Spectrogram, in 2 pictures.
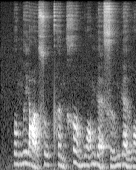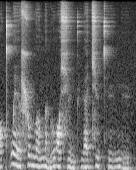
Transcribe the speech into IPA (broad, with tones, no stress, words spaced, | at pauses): ʊ˨˦ŋljɑ̰˨˩ʊ̯su˨˦pʰə̰˨˩n xɤ˥˨mwɔ˨˦mɥɛ̰˨˩ sɹ̩˨˦ mɥɛ˥˨ɻwɔ˨˦ t̪ʰwe˥˨ɪ̯ ʂu˦n̪ɤ˨˦n̪ə̰˨˩n lwɔ˥˨ɕy̰˨˩npʰɥɛ˨˦ t͡ɕy˥˨t̪ʰy˨˦my̰˨˩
